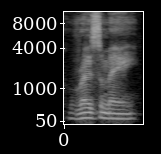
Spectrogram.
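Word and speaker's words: résumé: 시작하다라는 동사로 갈 때는 resume입니다. 이력서일 때는 resume, A라고 하죠. 이 발음을 A, 이력서, resume.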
